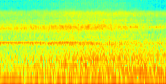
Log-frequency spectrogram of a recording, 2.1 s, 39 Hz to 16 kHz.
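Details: 2005 Nissan Altima that would not start, revived by cleaning the intake sensor, fitting a fresh filter, sweeping sand from the intake manifold and adding 10W-40 oil plus engine repair grease; alternator running, belts look okay: even, steady idle with faint accessory whine, no misses, knocks or squeals.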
